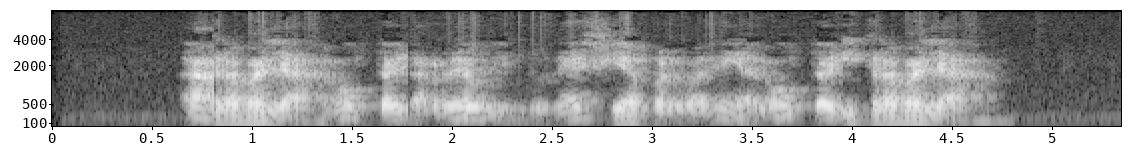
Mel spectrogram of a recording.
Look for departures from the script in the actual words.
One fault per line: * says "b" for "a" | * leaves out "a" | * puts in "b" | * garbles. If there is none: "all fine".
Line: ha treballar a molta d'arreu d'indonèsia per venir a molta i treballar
all fine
